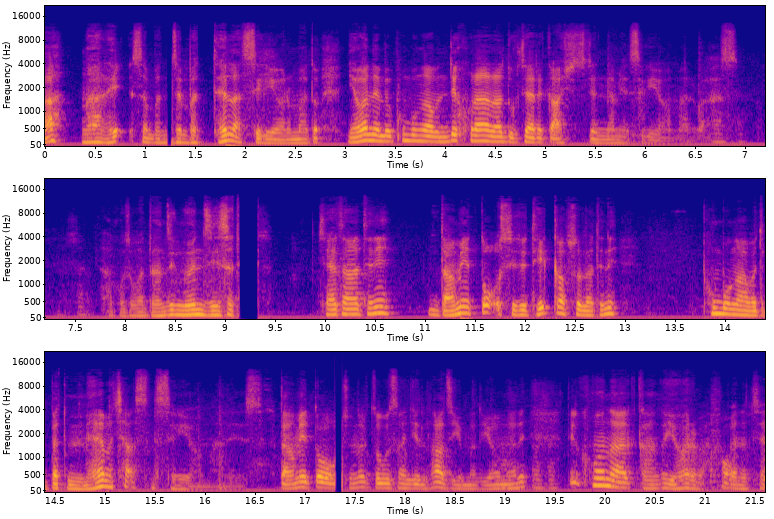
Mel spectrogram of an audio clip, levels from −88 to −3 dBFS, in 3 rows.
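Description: Digital broadcast dropouts at 1.23, 9.15 and 17.31 s cut the sound for 48, 192 and 72 ms while bad frames are muted, leaving blank full-height gaps on a spectrogram.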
